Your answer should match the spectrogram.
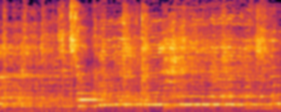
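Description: Live band performing a song. A male vocalist rises to a long held note about a second in and sustains it, over acoustic guitar and bass guitar.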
